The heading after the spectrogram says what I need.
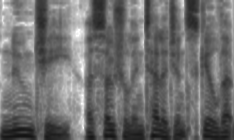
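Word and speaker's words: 눈치: Koreans practice nankai, pronounced nuni, a social intelligence skill that means the ability to read unspoken emotions and adjust instantly.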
